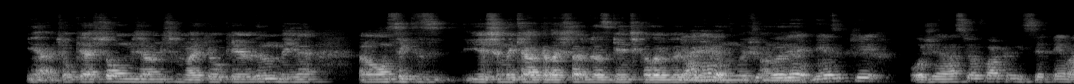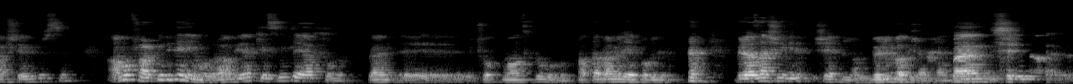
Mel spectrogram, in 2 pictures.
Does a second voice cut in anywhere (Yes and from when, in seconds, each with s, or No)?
Yes, from 6.8 s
